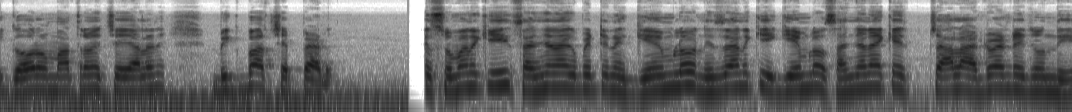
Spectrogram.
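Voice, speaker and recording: A man with a fairly high voice retells a reality show's latest events. His narration runs in a steady recap style, lightly formal, with occasional small slips as he moves from one incident to the next. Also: slight background noise.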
